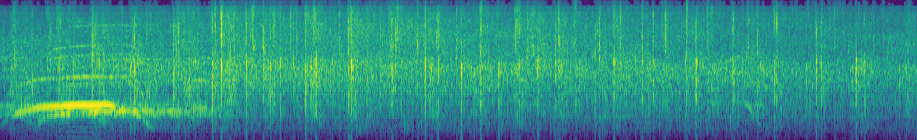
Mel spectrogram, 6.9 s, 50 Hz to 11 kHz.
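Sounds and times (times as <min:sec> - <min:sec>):
whistle or cheer: 0:00.0 - 0:01.6
sizable crowd applauding a couple's one-year anniversary: 0:00.0 - 0:06.8.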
